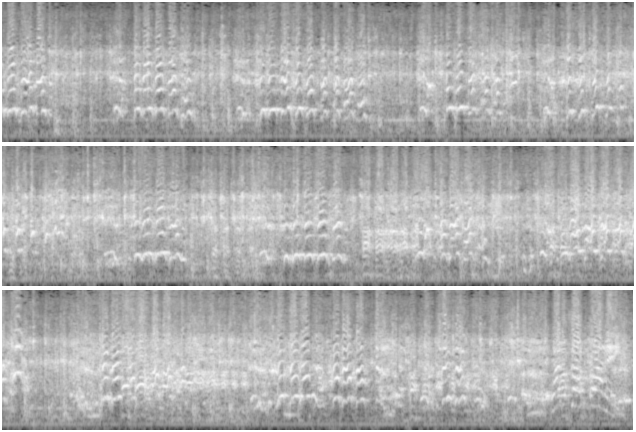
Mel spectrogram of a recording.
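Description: A woman and a man laughing in long, continuous bouts.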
